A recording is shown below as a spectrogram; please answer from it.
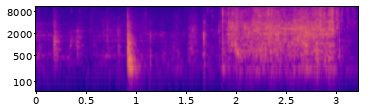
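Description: Golden syrup poured into a home brew mix in a sterilised vessel, a thick liquid glugging and splashing steadily for over a second after some brief knocks and handling sounds.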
